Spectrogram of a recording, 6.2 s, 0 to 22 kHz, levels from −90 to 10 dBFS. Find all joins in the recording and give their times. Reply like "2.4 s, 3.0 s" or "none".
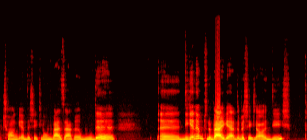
none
